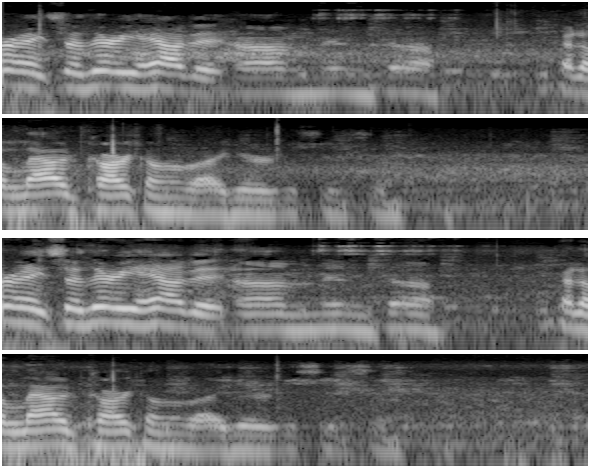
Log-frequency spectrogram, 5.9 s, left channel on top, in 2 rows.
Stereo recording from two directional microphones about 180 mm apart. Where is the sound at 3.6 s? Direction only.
35° right (ahead or behind).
